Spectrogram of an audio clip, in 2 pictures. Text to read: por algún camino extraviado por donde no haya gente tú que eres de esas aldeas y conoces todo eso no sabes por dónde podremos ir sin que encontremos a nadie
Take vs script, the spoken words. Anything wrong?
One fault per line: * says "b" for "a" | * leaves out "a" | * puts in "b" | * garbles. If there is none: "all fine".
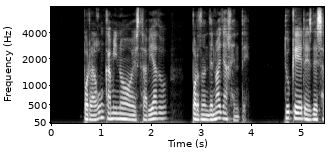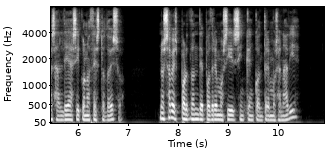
all fine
